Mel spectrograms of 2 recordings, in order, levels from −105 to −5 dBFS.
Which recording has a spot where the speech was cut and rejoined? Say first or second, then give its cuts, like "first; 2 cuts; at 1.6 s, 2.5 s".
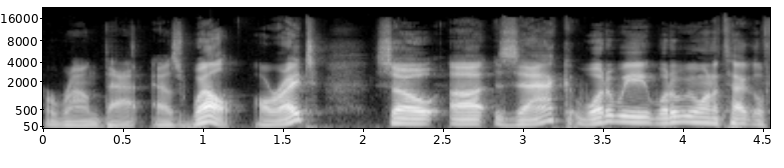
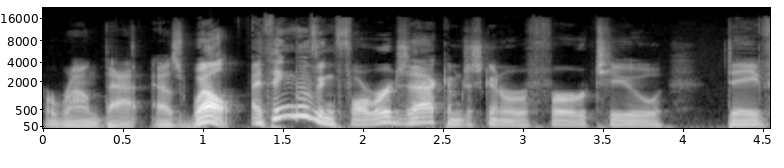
second; 1 cut; at 1.3 s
